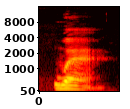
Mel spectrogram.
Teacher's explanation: Nah, ketika wa, bibirnya maju dulu.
